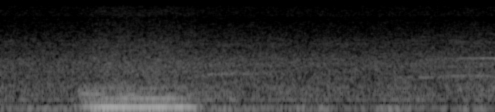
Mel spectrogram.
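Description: A person's voice: one short syllable or hum held at a steady pitch for about half a second, a little under halfway in.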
